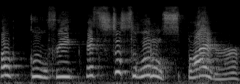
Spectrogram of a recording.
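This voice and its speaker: This is a put-on character voice with an extremely high, squeaky pitch. It moves at a moderate pace. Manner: cartoon character tone.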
